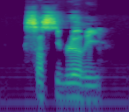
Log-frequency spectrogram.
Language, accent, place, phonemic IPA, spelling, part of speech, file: French, France, Lyon, /sɑ̃.si.blə.ʁi/, sensiblerie, noun, LL-Q150 (fra)-sensiblerie.wav
- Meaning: sentimentality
